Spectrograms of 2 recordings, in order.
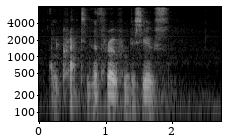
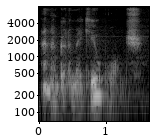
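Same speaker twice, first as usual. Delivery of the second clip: threatening voice; 12 semitones higher than usual. A narrator's reading. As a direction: promise suffering in a sinister whisper. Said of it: "the voice threatened".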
